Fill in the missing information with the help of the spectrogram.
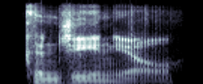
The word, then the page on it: congenial: British English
